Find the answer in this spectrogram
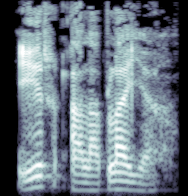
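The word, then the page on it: ir a la playa: Spain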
